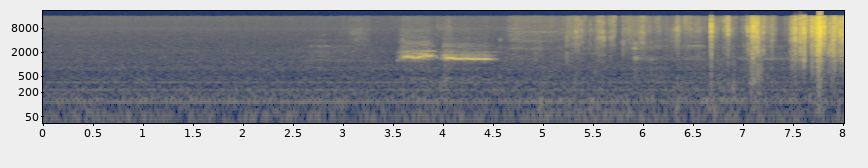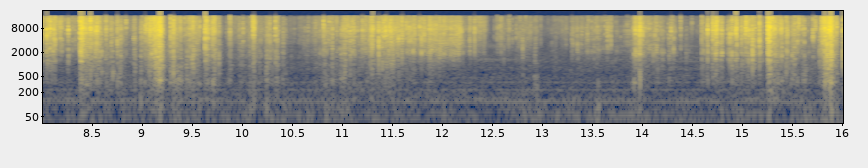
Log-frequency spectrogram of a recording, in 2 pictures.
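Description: Foil wrapper of a trading-card pack crinkling and tearing as it is ripped open by hand, in repeated bursts from about six seconds in. A short high squeak sounds just before, about four seconds in.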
